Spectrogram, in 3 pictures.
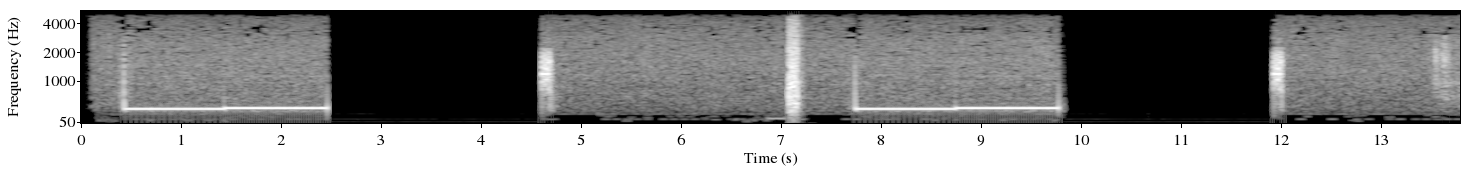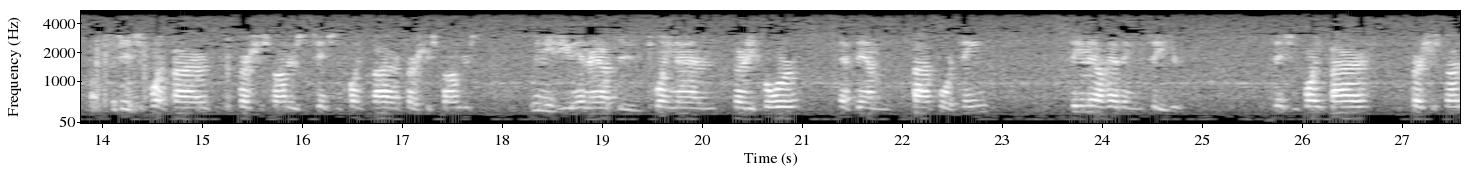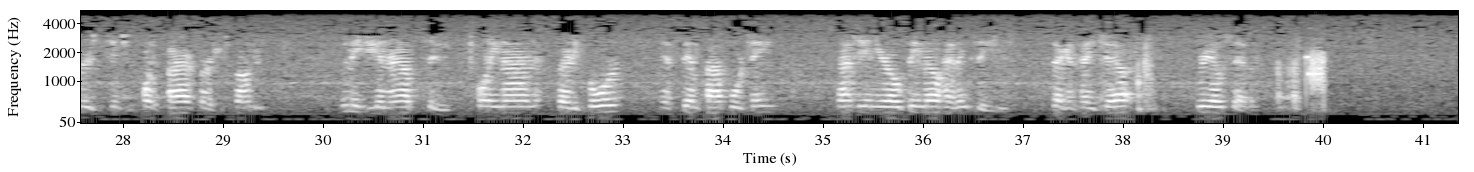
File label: Scanner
